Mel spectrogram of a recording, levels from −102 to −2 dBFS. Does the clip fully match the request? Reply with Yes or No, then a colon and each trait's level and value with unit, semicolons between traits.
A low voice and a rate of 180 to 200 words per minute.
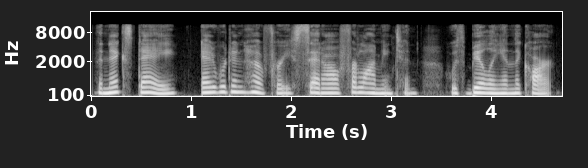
No: high, 215 Hz; average, 190 wpm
